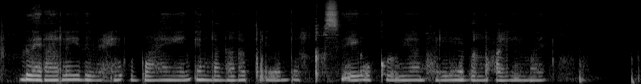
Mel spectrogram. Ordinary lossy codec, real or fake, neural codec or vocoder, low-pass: none; fake; codec, 44.1 kHz, 1.7 kbps, Pupu-Codec; none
